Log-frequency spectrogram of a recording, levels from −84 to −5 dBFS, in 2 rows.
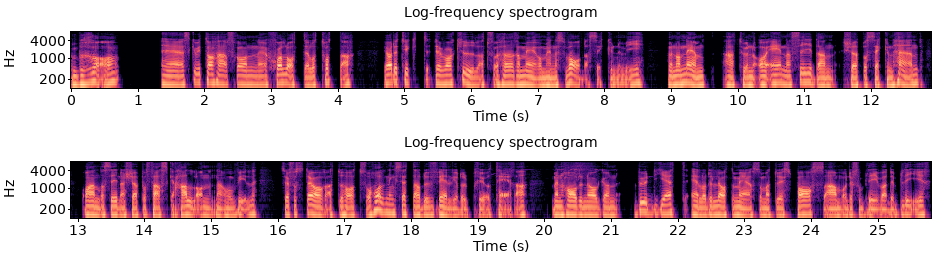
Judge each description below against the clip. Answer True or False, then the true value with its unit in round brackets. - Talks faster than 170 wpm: True (180 wpm)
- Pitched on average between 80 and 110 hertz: False (125 Hz)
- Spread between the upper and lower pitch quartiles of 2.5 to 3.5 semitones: True (3.1 semitones)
